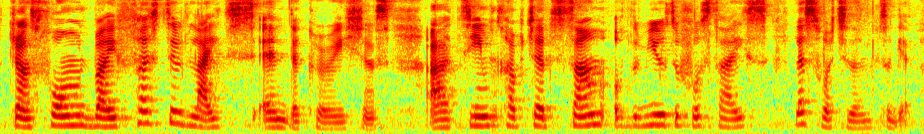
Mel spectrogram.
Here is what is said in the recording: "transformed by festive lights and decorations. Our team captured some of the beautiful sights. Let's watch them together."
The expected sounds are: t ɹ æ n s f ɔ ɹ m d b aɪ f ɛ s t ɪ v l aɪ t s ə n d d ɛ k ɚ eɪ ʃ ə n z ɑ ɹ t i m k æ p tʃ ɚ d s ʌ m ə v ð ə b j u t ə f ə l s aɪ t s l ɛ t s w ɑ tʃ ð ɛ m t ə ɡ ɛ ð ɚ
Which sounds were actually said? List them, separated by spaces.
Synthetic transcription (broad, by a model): t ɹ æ n s f ɔ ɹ m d b aɪ f ɛ s t ɪ v l aɪ t s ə n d d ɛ k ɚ eɪ ʃ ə n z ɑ t i m k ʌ p tʃ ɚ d s ʌ m ə v ð ə b j u t ə f ə l s aɪ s l ɛ t s w ɑ tʃ ð ɛ m t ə ɡ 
